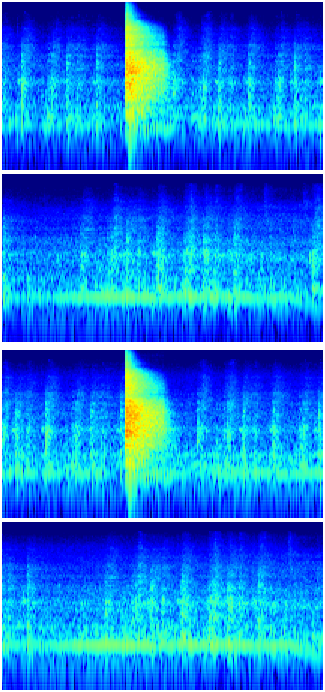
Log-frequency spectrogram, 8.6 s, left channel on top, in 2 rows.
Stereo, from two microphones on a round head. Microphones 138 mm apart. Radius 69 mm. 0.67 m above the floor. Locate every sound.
1.6 s a clap: 40° right (ahead or behind), 0.8 m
